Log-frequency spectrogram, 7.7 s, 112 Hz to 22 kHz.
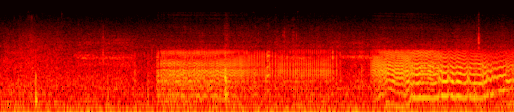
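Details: Ten-day-old Asian Bear Dog puppies, an F1 Tibetan Mastiff and American Akita cross, litter of two males and three females: a droning harmonic grunt, then wavering, rising and falling whines continuing to the end.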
